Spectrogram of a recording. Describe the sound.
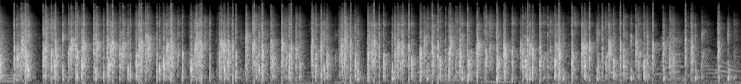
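Audience applause at a live public event in Tonalá, dense loud clapping that runs steadily through the whole stretch with no break and no talk over it.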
